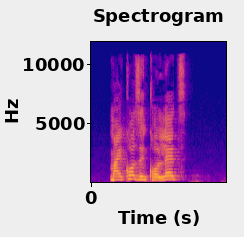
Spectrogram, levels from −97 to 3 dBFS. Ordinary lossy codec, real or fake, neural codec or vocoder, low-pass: AAC, 48 kbps; real; none; 10.8 kHz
